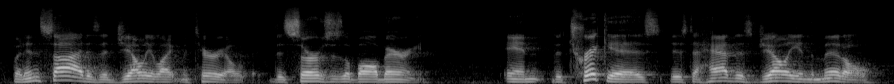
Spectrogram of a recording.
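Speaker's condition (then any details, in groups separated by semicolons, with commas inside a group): No condition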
